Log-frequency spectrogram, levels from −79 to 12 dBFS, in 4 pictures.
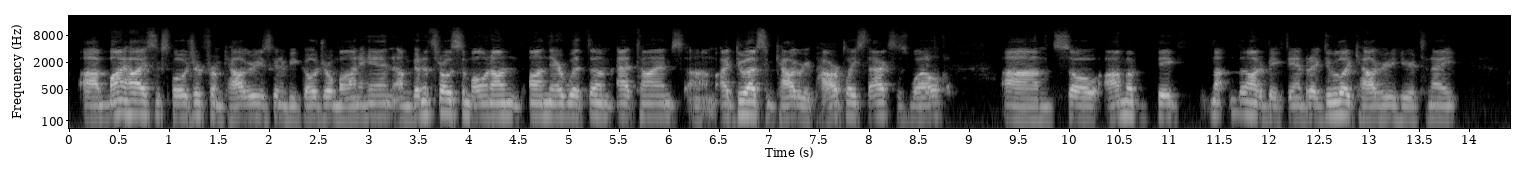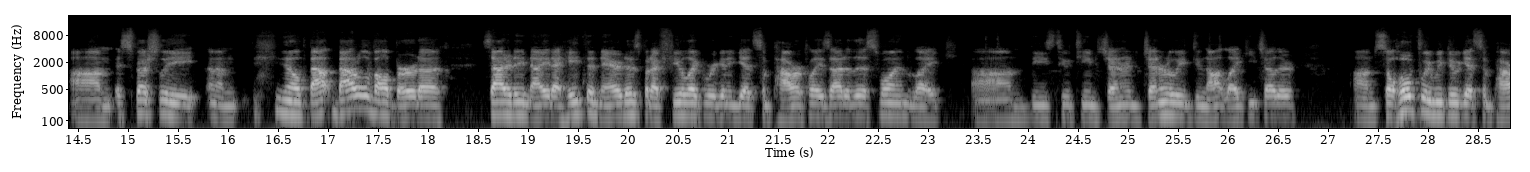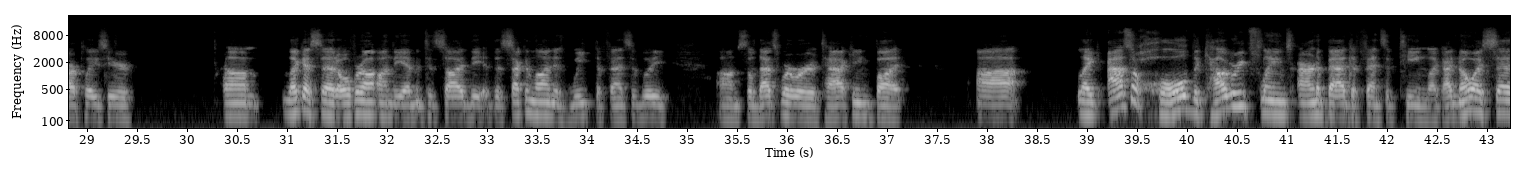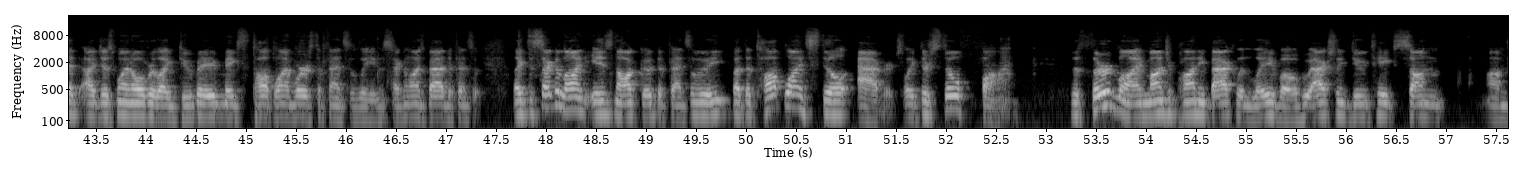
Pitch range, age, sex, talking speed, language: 115-130 Hz, 20-39, male, 200 wpm, English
